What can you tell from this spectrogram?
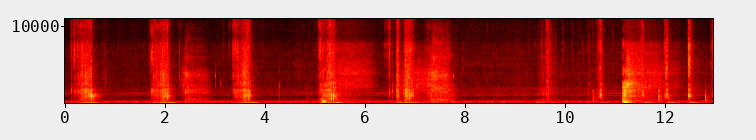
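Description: Chef's knife dicing a red onion on a wooden cutting board: scattered crunching slices and knife taps on the board, quickening into rapid chopping near the end.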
